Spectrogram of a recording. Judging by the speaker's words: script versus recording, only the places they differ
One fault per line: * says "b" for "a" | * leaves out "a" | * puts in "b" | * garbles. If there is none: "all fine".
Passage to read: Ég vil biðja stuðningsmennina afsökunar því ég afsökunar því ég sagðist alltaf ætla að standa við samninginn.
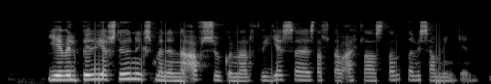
* leaves out "afsökunar því ég"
